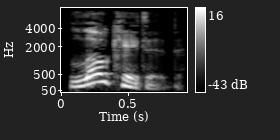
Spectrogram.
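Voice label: "located", English, British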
